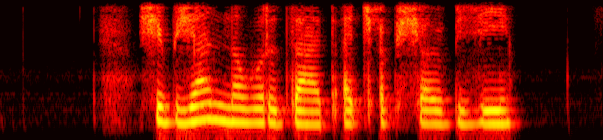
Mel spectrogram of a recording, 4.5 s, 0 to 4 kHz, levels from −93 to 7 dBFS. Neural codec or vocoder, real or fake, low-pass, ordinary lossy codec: none; real; 3.6 kHz; Opus, 64 kbps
